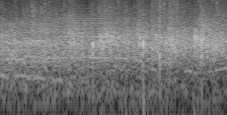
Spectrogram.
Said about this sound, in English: You can clap and say, go, go.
